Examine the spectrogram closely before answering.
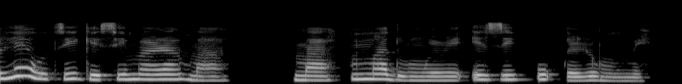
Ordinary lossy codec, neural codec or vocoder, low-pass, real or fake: none; autoencoder, 48 kHz, 128 numbers a frame, DAC-VAE, trained on Japanese speech; 7.2 kHz; fake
